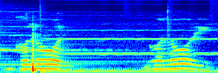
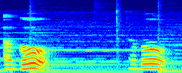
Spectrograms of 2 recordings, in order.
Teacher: इसमें कोई इतना खास आपको याद रखने वाली चीज़ नहीं है, बस सिर्फ एक चीज़ है, इसकी प्रोडक्शन जो होती है वो वोकल कॉर्ड्स के साथ थोड़ी सी वाइब्रेशन की साउंड भी होती है। तो जी साउंड हमेशा वॉइस्ड साउंड है, तो आपको याद रखना है कि ये एक वॉइस प्लोजिव है। जैसे वर्ड में देखें ग्लोरी, ग्लोरी साथ में थोड़ा सा वाइब्रेशन वाला एलिमेंट अगो, अगो, ठीक है, अगो, तो वो थोड़ी सी वाइब्रेशन बीच में होनी चाहिए।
